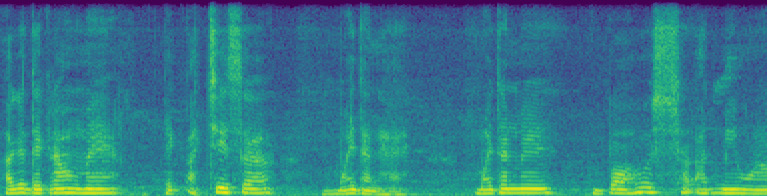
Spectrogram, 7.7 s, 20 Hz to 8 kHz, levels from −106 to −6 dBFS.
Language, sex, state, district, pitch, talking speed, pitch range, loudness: Hindi, male, Uttar Pradesh, Hamirpur, 155 Hz, 135 wpm, 115-165 Hz, -17 LUFS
